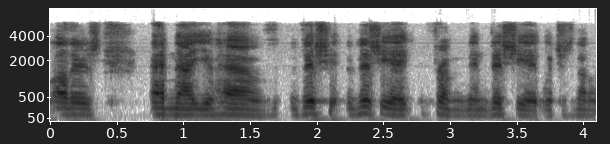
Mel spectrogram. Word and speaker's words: Vitiate: All right, and as the chat room was pointing out to me, I was pronouncing that incorrectly. It's Vitiate. Is how you say his name.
